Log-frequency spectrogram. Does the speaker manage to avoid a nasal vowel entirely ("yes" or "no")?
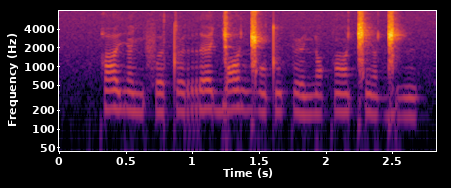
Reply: no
